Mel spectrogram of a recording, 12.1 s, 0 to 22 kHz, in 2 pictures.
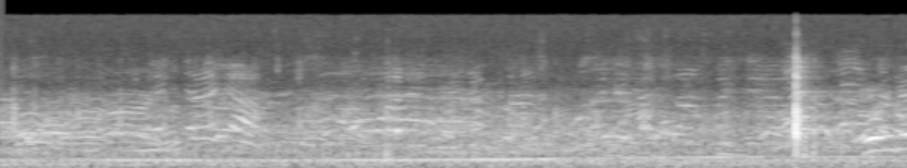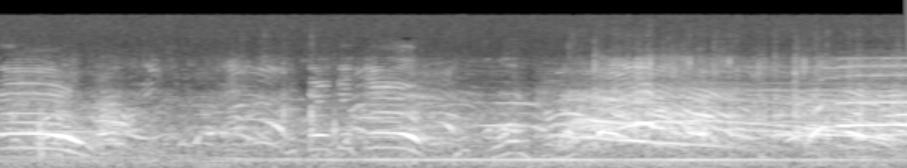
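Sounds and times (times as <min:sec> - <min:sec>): people yelling: 0:00.0 - 0:12.0
bat hitting ball: 0:05.2 - 0:05.9.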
